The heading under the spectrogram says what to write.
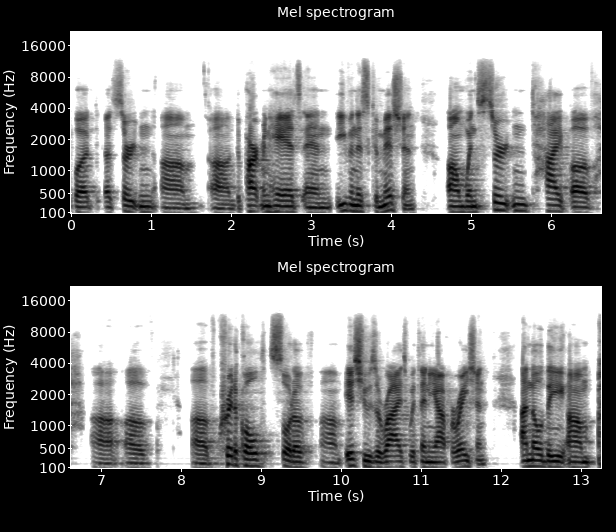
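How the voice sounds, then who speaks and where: A man with a lowish voice poses a long question to a committee. He circles his point with frequent ums and restarts. His delivery is formal but loose. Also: bright, forceful tone. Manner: rambling, many ums and restarts. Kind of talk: questioning at a public meeting. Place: county commission meeting room.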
